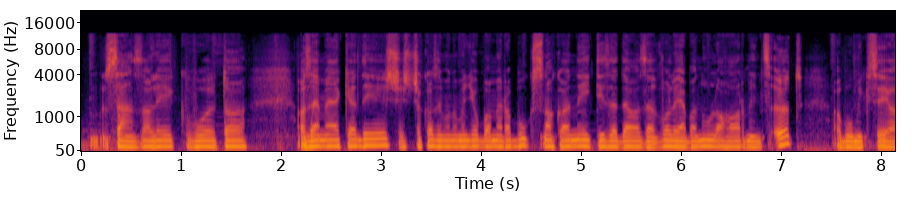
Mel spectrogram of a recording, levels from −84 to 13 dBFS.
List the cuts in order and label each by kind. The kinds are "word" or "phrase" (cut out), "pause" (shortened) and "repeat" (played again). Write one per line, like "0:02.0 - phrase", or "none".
none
